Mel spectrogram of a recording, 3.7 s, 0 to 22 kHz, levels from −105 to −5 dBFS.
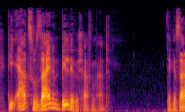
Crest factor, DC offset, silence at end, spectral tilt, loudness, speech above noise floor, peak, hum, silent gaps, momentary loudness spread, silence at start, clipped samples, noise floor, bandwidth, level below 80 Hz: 24 dB; under 0.1%; 0 s; -5.5 dB/octave; -26 LUFS; 45 dB; -4 dBFS; none; none; 20 LU; 0.15 s; under 0.1%; -71 dBFS; 16 kHz; -56 dBFS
